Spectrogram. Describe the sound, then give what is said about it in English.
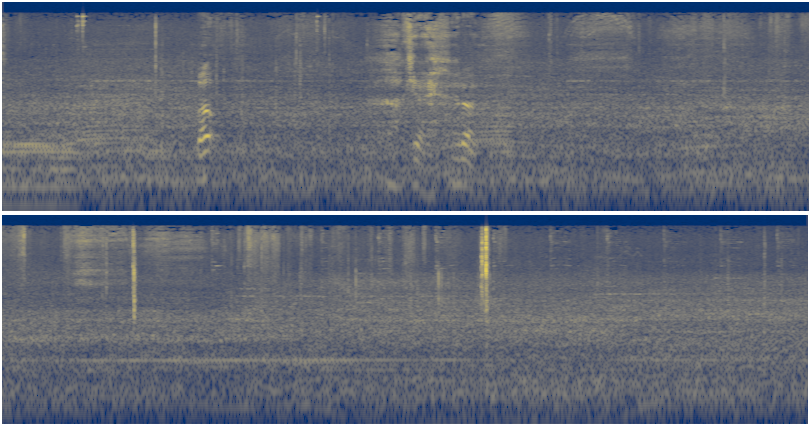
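A car engine with a faulty, non-working accelerator runs with a steady low rumble throughout, with a few brief knocks and clicks early on and a person speaking a couple of short words. “My car is having problems.”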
